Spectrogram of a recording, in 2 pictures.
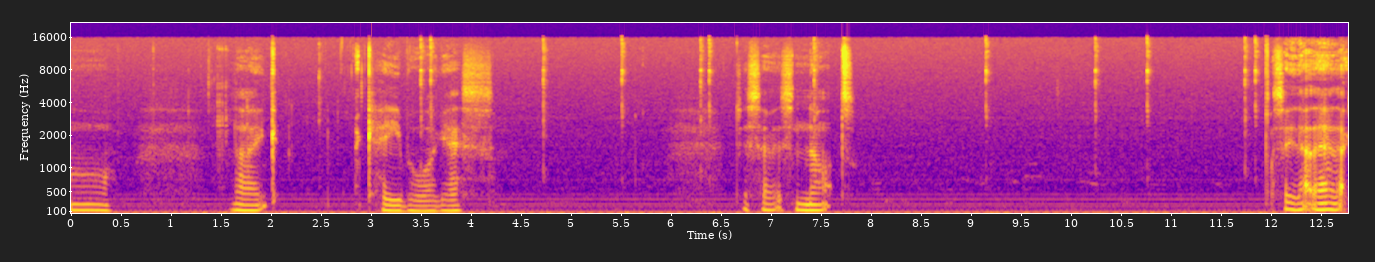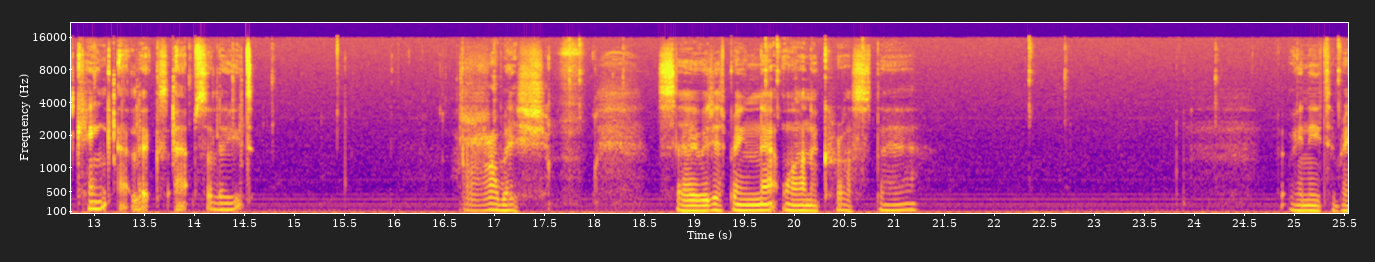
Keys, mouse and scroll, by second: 1.4 scroll down 1, 1.4-2.1 scroll up 2, 1.9-2.4 middle drag, 3.4 click, 4.6-5.4 drag, 6.2 click, 7.3-9.1 drag, 10.2 click, 11.6 click, 12.9-13.6 middle drag, 13.9-14.3 shift+middle drag, 14.7-16.9 middle drag, 17.7 click, 18.2-18.7 middle drag, 19.6 click, 20.6-22.3 drag, 22.6-24.2 middle drag, 25.2 click.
